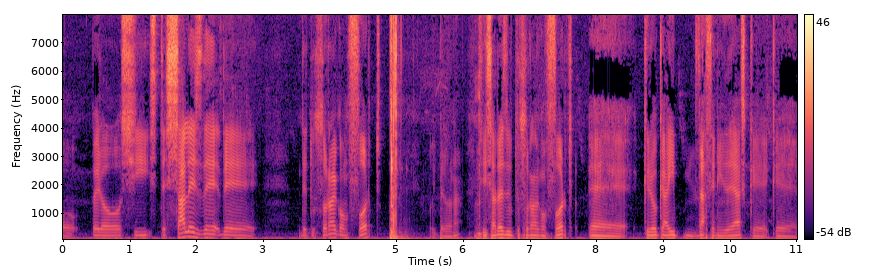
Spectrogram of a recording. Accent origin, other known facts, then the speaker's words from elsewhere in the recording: Benidorm, Valencian Community, Spain; Me crié en Benidorm y dije, estoy hasta los huevos de estar aquí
